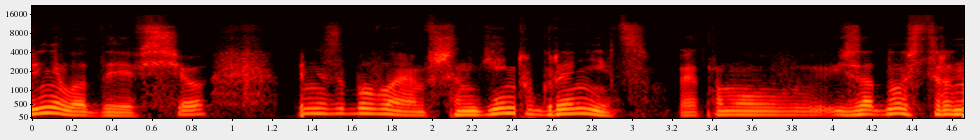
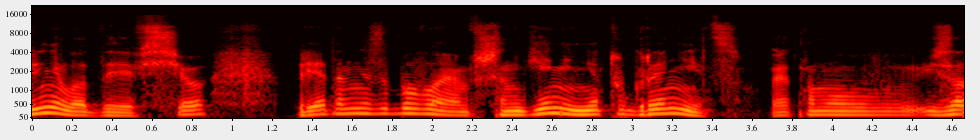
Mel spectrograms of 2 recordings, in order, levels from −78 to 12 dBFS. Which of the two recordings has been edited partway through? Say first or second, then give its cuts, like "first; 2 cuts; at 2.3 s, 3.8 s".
first; 2 cuts; at 1.4 s, 2.4 s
